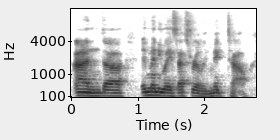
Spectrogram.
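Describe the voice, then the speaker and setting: A man's voice: mid-range voice, steady tone, unhurried, echoey room. A man in his thirties hosting a casual interview, rambling, with frequent restarts. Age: 30s. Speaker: podcast host.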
